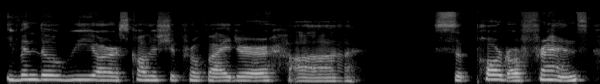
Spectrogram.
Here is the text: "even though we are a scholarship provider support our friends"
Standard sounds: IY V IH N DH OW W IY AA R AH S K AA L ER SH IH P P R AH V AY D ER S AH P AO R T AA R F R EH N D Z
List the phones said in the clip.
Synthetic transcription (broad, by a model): IY V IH N DH OW W IY AA R AH S K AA L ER SH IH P P R AH V AY D ER S AH P AO R T AA R F R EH N D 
